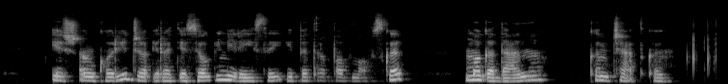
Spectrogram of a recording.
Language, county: Lithuanian, Panevėžys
